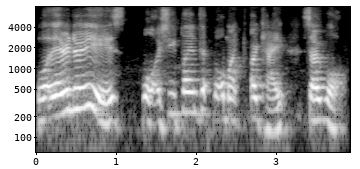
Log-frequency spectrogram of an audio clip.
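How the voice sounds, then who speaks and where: A man's voice: high voice, lively intonation, moderate pace, warm tone, muffled recording, voice pushed up. A man doing a put-on British accent as a scheming petty crook in an improv scene, rambling with slang and restarts. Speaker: improv player.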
